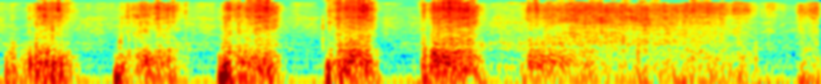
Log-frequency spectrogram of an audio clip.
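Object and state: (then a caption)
Plastic sequin fabric. A gloved hand sweeps across a flat, reversible pink and silver plastic sequin fabric sheet, flipping the sequins. The result is a series of soft, rustling, scraping swishes that are mostly low and muffled, each fading quickly.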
